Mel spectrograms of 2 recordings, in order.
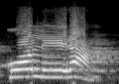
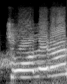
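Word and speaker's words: cholera: यहाँ पे लिखा है कोलेरा, कोलेरा, क्या लिखा है, कोलेरा। वैसे तो सी एच से च होता है लेकिन इसको चोलेरा नहीं पढ़ना है, कोलेरा पढ़ना है।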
